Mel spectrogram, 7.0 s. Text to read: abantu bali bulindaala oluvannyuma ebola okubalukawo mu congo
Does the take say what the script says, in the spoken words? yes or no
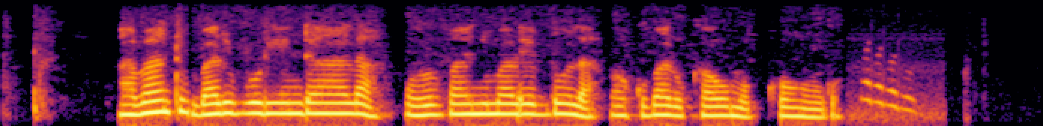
yes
